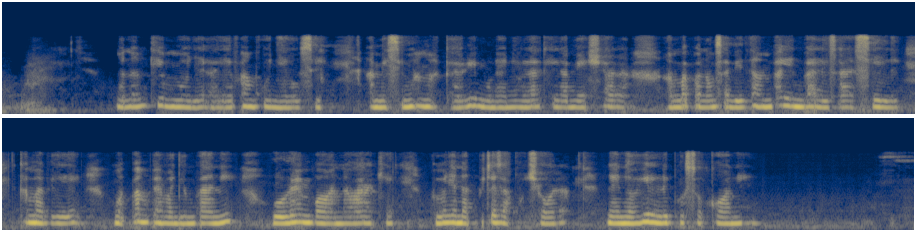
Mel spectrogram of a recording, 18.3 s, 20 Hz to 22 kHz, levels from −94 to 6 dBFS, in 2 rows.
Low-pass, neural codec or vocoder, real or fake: 7.2 kHz; codec, 16 kHz, 2 kbps, FreqCodec, larger model; fake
